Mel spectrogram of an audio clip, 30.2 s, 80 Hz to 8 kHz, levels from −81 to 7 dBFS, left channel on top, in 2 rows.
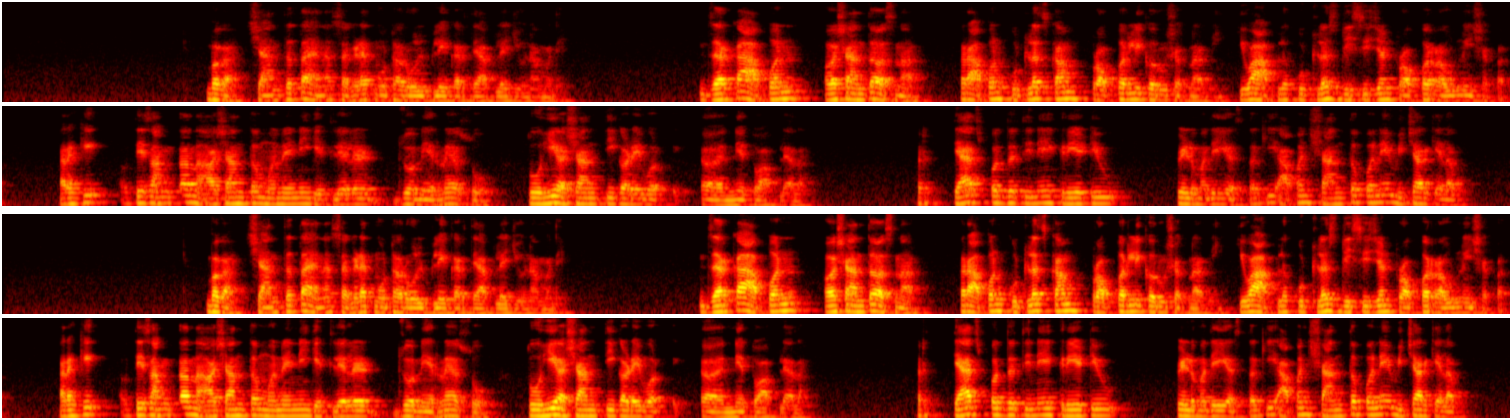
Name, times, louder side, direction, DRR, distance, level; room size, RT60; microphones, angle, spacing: voice 1, 2.0-5.6 7.0-8.0 8.2-9.2 9.6-14.9 15.7-19.9 20.3-21.7 22.1-23.1 24.2-24.3 24.6-26.2 26.8-29.6, right 3 dB, 25° right, 4 dB, 0.4 m, -25 dB
2.4 x 2.4 x 3.3 m, 0.38 s
head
